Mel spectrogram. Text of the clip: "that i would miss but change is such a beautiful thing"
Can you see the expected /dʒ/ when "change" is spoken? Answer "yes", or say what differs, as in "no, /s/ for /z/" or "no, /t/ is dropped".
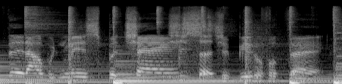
no, /ʃ/ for /dʒ/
